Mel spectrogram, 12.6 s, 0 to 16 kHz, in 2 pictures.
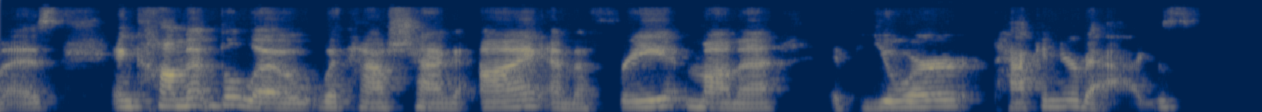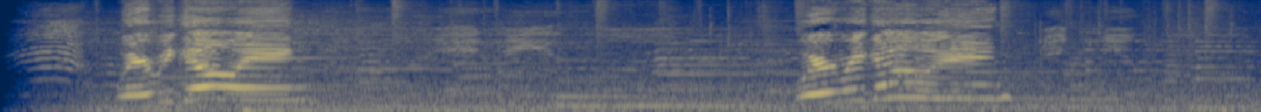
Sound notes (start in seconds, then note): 6.4 baby crying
